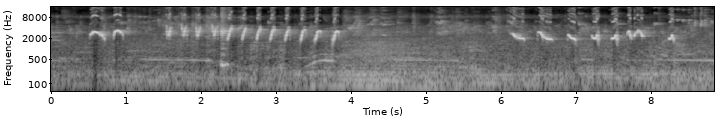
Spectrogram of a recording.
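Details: Greater green leafbird (cucak ijo) lure song aimed at making a young untrained bird answer: two arched whistles, a fast rattle of high, down-sweeping notes, a pause, then spaced looping whistles.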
